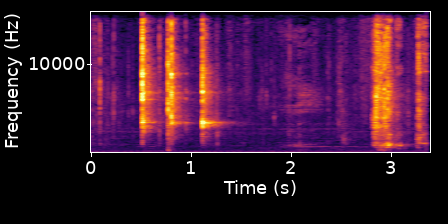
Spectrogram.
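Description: Sharp hissy bursts, then a louder explosive burst near the end, consistent with a sneeze; faint room noise and hum.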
